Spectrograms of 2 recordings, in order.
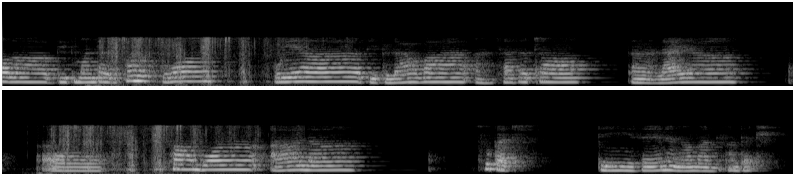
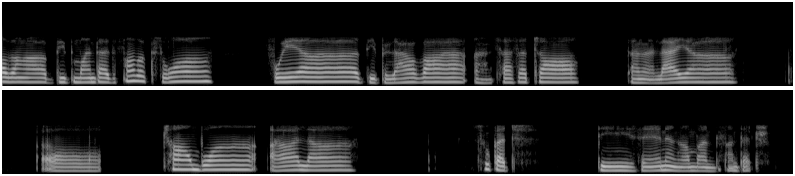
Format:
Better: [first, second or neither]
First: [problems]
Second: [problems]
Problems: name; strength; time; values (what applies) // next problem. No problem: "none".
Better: second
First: background sound (Glass); 14 dB below the speech // room echo; dies away in 0.6 s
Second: none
